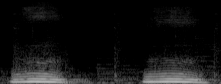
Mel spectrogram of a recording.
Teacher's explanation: la B corta, que es igual que la F, pero con voz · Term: voiced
